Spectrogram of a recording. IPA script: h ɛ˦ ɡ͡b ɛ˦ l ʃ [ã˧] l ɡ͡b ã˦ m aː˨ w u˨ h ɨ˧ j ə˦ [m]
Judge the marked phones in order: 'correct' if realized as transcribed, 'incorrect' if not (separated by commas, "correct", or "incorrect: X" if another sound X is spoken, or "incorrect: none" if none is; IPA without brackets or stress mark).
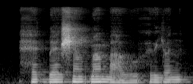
incorrect: ã˦, incorrect: n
